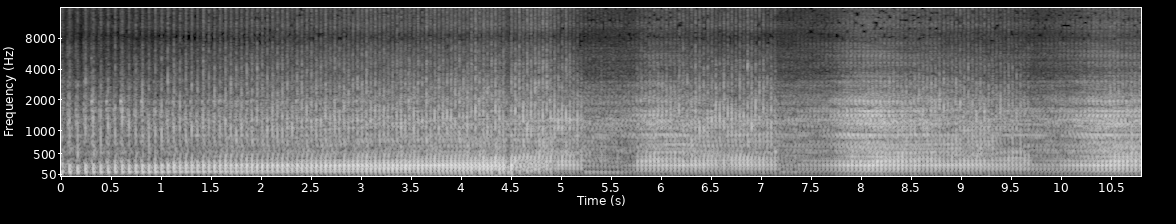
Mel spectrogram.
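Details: Lister Petter AC1 4 kVA single-cylinder diesel generator, 1980s British, 3000 rpm, after earlier no-start from suspected air in fuel resolved by extra fuel; steady rapid thump, slight pitch dips with load, clean firing; normal running.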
